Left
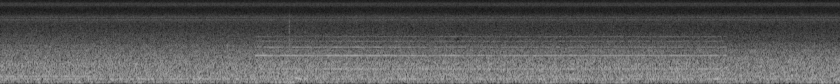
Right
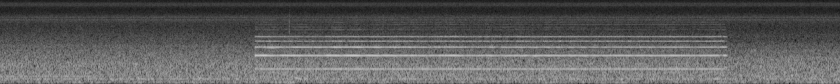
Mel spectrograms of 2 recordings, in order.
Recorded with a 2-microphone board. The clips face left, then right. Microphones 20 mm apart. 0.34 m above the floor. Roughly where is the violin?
Right.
